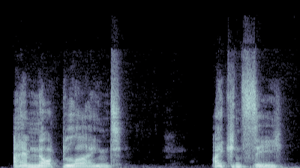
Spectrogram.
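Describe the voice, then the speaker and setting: A raspy, female-sounding put-on character voice comes through at a fairly low pitch. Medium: actual play. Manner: accusing, defensive.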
